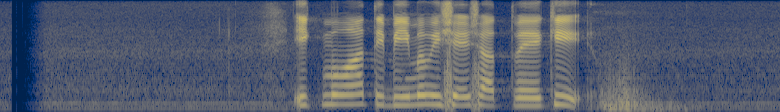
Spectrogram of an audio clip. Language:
Sinhala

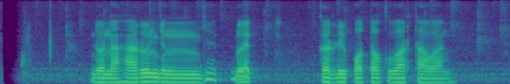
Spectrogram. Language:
Sundanese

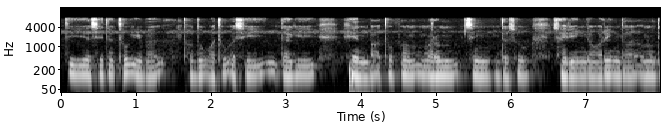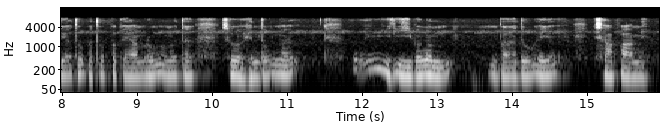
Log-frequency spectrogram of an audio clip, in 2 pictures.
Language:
Manipuri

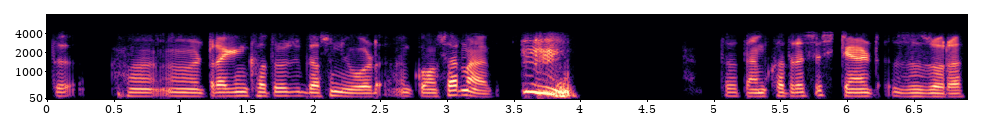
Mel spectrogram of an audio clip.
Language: Kashmiri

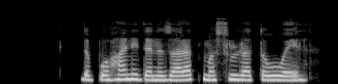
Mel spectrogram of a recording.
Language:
Pashto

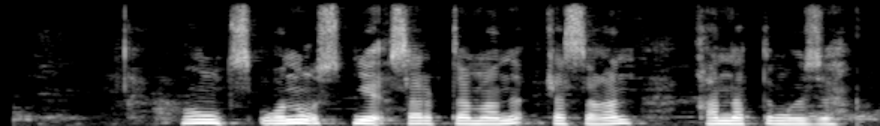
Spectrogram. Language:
Kazakh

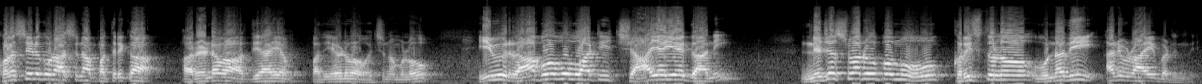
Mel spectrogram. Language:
Telugu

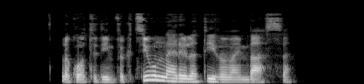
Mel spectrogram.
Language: Romansh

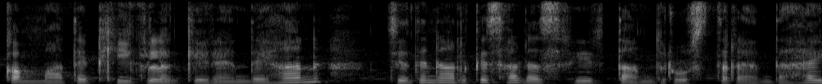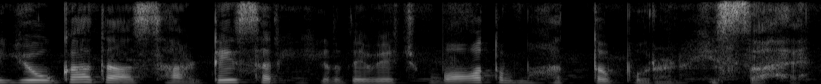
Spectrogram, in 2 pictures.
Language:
Punjabi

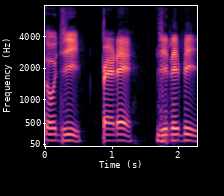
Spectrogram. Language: Konkani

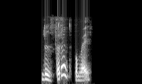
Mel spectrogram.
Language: Swedish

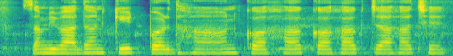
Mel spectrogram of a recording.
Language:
Magahi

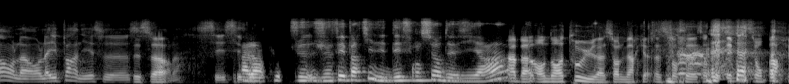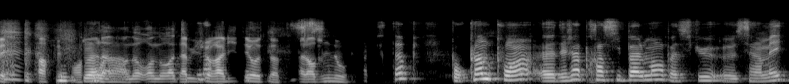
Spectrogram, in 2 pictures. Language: French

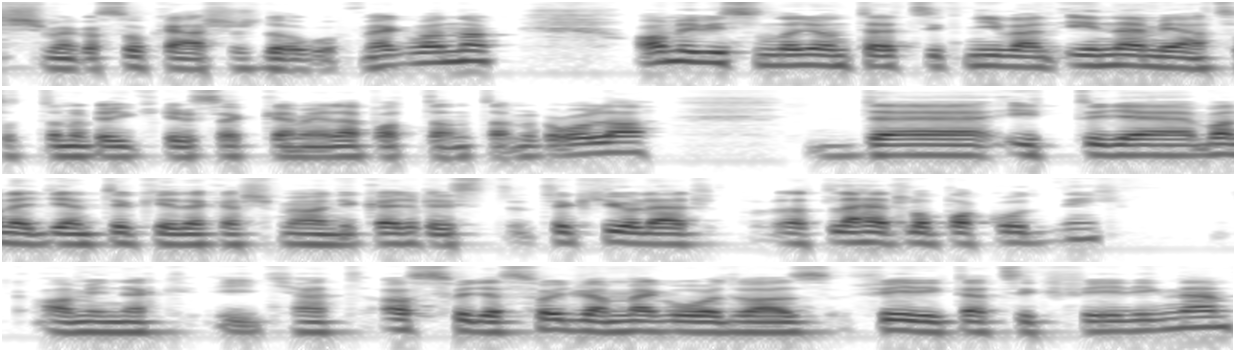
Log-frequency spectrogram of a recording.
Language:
Hungarian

